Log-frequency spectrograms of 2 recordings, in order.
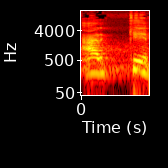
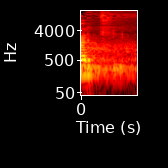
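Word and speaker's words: ἀρχή: E é arque mesmo, com o ezinho fechado, embora vocês vejam aí com acento. Se escreve assim, se fala arque.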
